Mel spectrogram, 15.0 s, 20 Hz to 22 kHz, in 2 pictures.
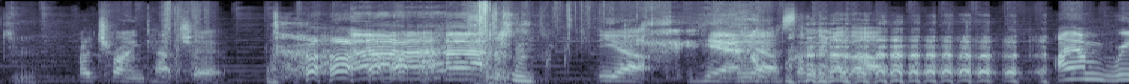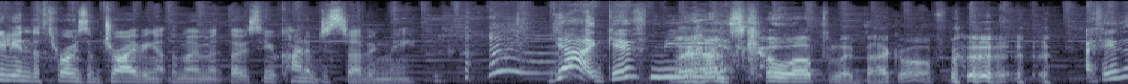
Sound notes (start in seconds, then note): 1.8 players laughing; 5.6 cackling; 13.8 chuckles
